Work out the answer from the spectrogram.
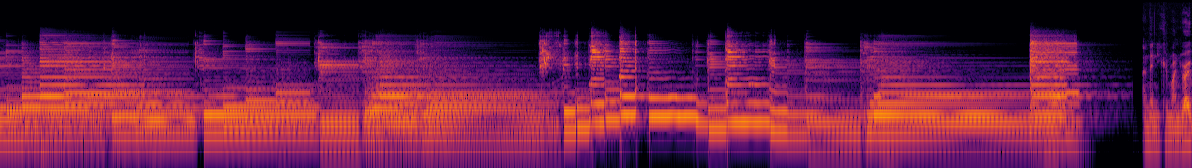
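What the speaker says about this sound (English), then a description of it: "you can get these really nice clean on the edge of breakup sounds" Guitar through a Tone King Imperial tube preamp at the edge of breakup, clean-to-gritty chords and single-note lines played loud and close, a lively riff with brief pauses.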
